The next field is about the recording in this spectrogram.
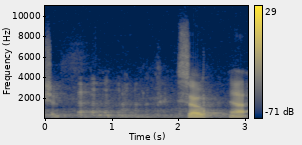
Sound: audience laughing

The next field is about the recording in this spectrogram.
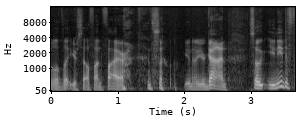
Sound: laughs

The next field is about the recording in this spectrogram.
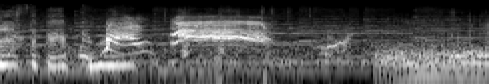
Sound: screeching

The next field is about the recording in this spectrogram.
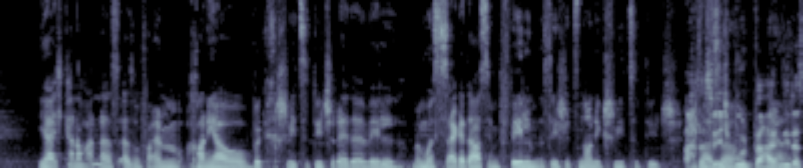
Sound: she switches instantly to Swiss German

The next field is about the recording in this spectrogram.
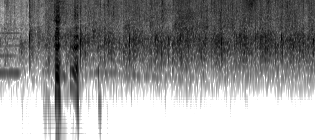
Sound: applause; laughter

